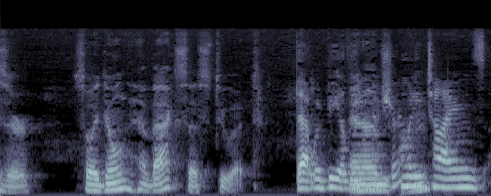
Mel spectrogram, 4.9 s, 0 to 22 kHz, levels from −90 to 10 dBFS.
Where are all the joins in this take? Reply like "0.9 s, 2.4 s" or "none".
4.0 s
